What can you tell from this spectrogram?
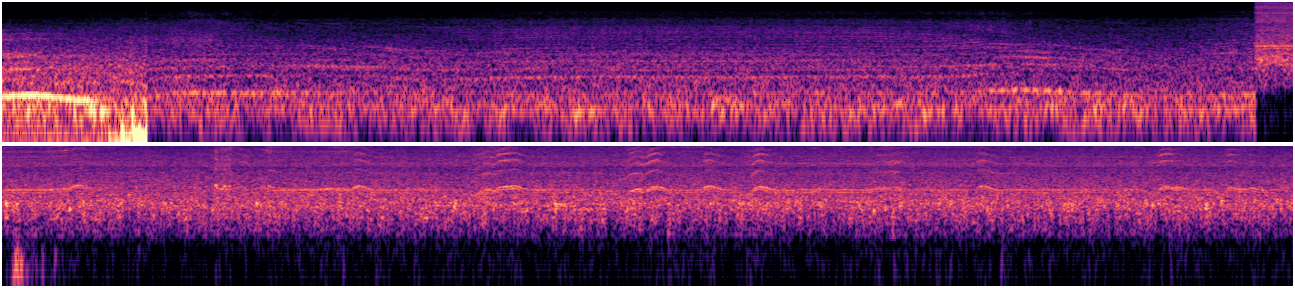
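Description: Small camera drone's propellers whining as it hovers, the pitch wavering up and down as the motors keep adjusting. About six seconds in the whine becomes louder and higher.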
